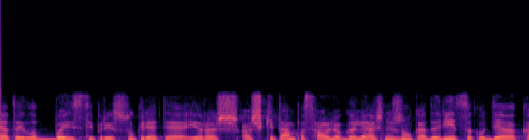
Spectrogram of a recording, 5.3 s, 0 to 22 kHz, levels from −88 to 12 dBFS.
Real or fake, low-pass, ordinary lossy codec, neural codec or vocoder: fake; 7.2 kHz; Opus, 16 kbps; autoencoder, 48 kHz, 128 numbers a frame, DAC-VAE, trained on Japanese speech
